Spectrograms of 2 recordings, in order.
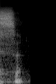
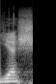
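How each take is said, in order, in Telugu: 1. ఈ పదం 's' శబ్దంతో ముగుస్తుంది. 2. ఈ పదం 'sh' శబ్దంతో ముగుస్తుంది. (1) "హిందీ పీపుల్ దీన్ని ఎస్ అని పలుకుతూ ఉంటారు" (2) "మనం తెలుగు వాళ్ళు పలికితే ... దీన్ని యష్ అంటాం"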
